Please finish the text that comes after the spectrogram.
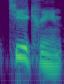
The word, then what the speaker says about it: theacrine: So it's spelt, by the way, here, it's like one H versus the not Yes. H in there, very, basically. Very similar. Like T, like TEA. Yeah. CRINE. Right. TeaCrine.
